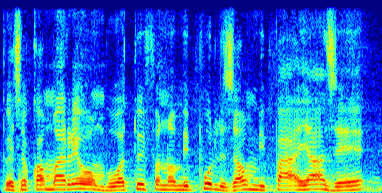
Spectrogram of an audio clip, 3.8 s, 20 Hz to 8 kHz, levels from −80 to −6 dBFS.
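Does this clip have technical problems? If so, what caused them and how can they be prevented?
No, there are no technical problems here: the speech carries the expected call-path band limit, with nothing above 8 kHz, consistent with a 64 kbps G.722 wideband link behind normal call microphone processing, so there is nothing to prevent.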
